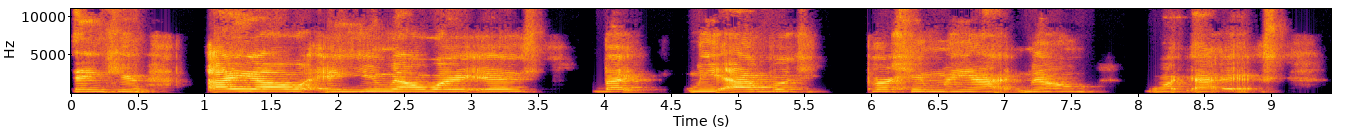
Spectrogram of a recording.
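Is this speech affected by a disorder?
Yes: impaired speech; speech disability; described as speech disabled.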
